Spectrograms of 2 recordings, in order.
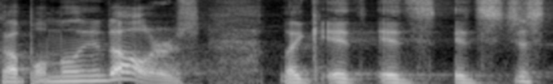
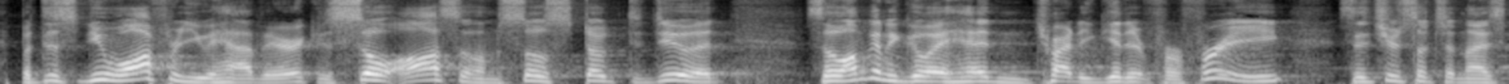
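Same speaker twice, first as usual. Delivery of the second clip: loud, higher-pitched gushing client; mock enthusiasm; 5 semitones higher, 7 dB louder than usual. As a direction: imitate an over-eager freeloader buttering up the coach. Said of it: "here's the translation".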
